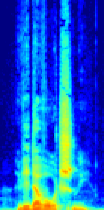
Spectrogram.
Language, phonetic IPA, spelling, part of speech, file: Belarusian, [vʲidaˈvot͡ʂnɨ], відавочны, adjective, Be-відавочны.ogg
- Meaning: apparent, obvious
